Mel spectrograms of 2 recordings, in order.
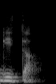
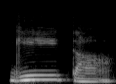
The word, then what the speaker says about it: Gita: And then Gita, E is long, A is long, E, A, Gita, not Gita, Gita. That's the proper pronunciation in Sanskrit.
